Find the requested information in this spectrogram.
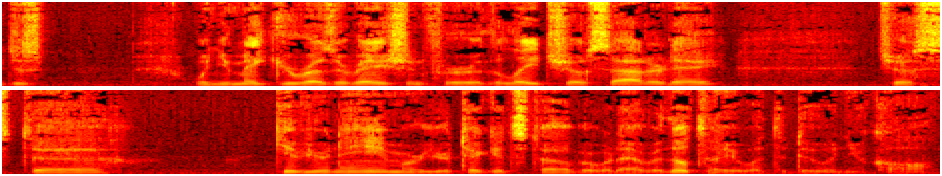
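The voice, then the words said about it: Whispering, mellow voice. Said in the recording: “Why am I whispering? I'm in a mellow mood.”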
